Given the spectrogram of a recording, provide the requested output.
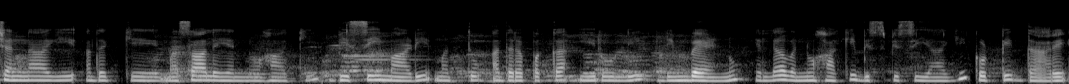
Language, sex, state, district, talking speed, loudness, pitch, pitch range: Kannada, female, Karnataka, Chamarajanagar, 95 wpm, -21 LUFS, 185 Hz, 180-195 Hz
